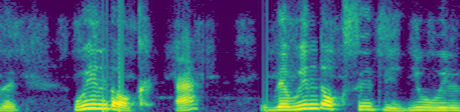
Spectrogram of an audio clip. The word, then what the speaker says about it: Windhoek: How do you pronounce it? Windhoek.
